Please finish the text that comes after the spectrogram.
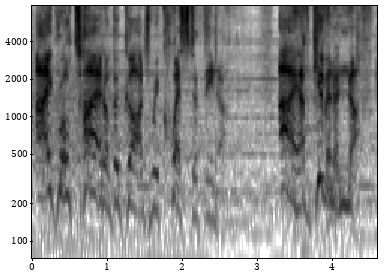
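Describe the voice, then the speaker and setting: An actor playing a grim, weary warrior with a gruff, gravelly, defiant voice, in a game cutscene. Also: male voice, sits high, lively intonation, a little slow, music in the background, exaggerated voice. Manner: gruff and defiant, shouting at times.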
